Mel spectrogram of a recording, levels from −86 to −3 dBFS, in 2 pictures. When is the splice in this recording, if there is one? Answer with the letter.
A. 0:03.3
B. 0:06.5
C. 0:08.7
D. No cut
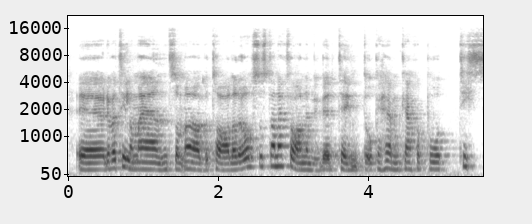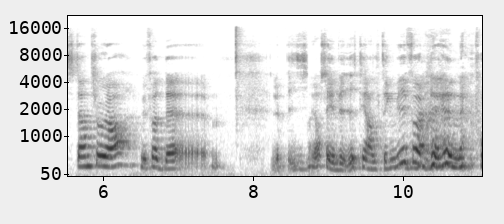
C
